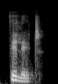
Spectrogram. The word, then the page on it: fillet: Indian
